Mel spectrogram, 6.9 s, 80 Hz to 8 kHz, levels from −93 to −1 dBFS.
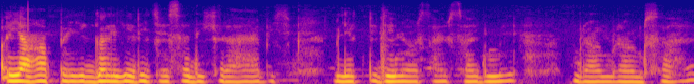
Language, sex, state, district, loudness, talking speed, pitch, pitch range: Hindi, female, Bihar, Muzaffarpur, -19 LUFS, 190 wpm, 190 Hz, 185-200 Hz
